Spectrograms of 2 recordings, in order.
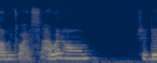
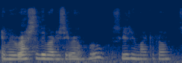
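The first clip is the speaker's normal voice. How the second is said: usual speaking voice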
